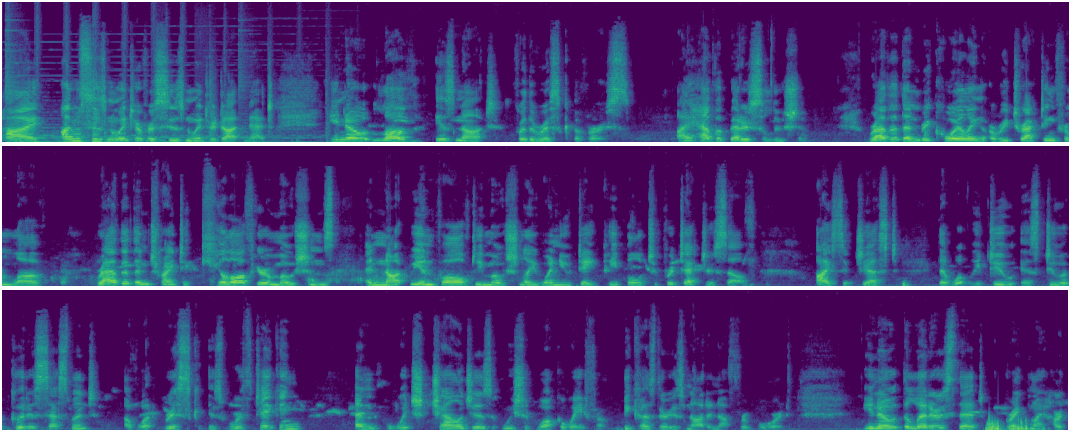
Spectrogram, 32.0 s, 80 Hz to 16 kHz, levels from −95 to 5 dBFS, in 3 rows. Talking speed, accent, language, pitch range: 160 wpm, American, English, 150-205 Hz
